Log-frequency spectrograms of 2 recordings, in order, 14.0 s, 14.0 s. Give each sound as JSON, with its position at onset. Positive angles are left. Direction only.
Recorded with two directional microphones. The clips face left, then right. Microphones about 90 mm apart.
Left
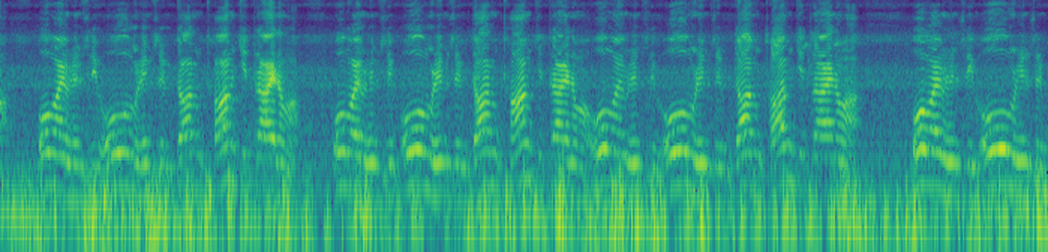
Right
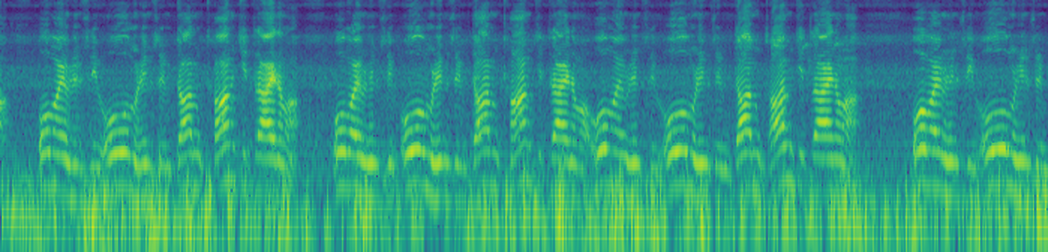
{"t": 0.5, "sound": "a man's voice", "side_deg": -5}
